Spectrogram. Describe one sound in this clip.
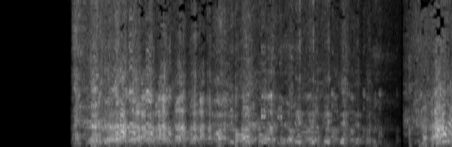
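A woman laughs loudly nearby.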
